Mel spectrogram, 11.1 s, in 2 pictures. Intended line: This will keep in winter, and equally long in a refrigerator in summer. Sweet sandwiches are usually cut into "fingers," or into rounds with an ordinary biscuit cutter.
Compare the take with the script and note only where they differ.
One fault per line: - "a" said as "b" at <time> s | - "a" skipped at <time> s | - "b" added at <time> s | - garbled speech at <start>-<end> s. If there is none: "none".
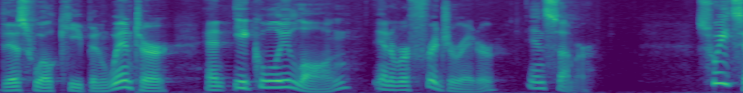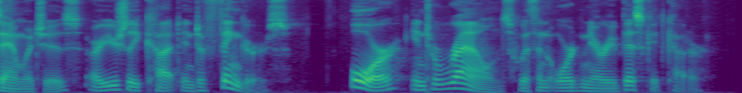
none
